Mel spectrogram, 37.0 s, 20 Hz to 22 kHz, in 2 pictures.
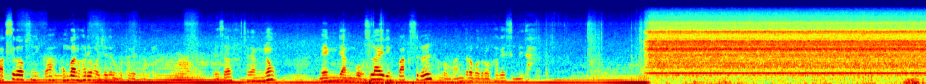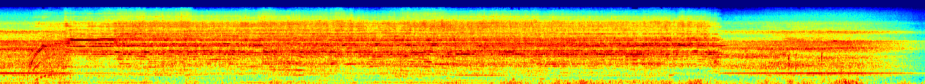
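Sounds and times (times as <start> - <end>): power saw cutting wood: 0.0 - 4.8, 12.8 - 37.0.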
